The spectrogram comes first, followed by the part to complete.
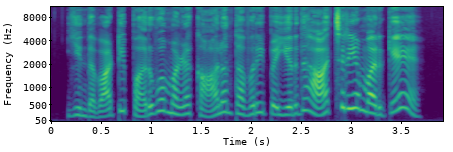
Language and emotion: Tamil, surprised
